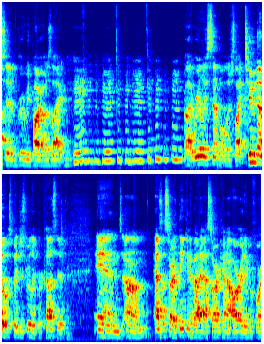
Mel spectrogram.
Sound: humming

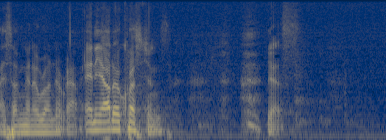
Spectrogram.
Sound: chuckling

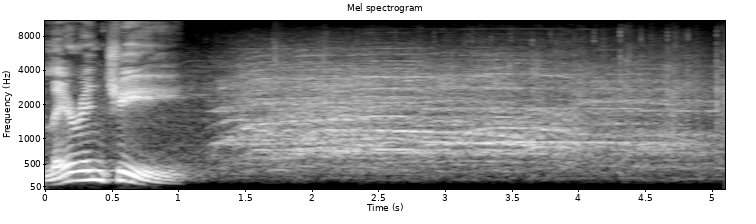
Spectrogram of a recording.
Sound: cheers, applause

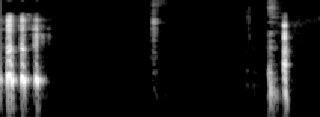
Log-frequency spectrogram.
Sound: laughs

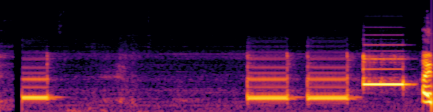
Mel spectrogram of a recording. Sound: phone ringing

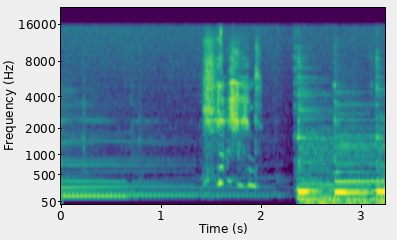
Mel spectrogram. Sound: laughs

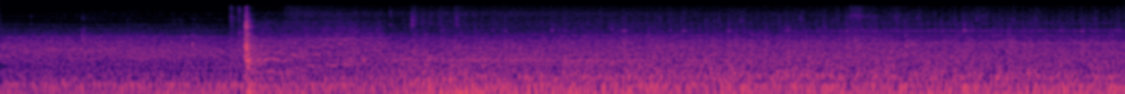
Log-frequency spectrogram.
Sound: the sound of the engine being turned on

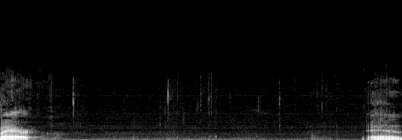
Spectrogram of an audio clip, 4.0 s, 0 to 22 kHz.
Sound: pauses for 3 seconds

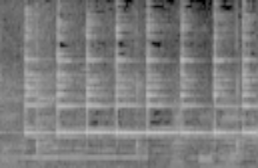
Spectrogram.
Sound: train bell digs

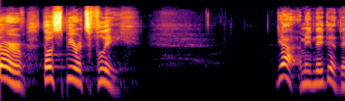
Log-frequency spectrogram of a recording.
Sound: congregation affirming

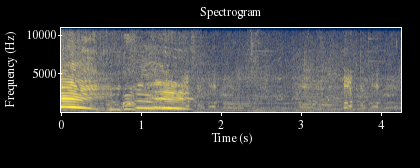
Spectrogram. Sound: speaking in foreign language; men speaking in a foreign language

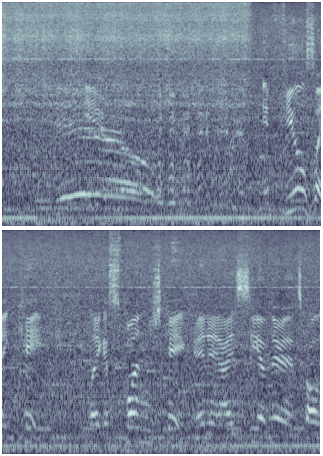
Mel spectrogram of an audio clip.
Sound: laughs

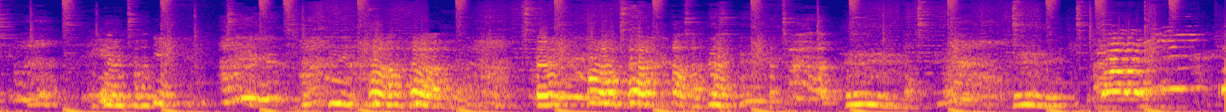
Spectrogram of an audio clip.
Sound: laughing

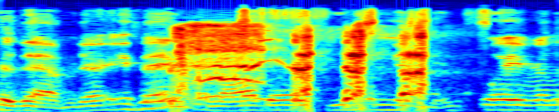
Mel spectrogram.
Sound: laughter

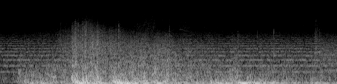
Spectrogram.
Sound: thunders

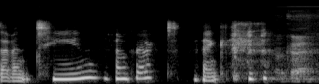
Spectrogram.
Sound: laughter

